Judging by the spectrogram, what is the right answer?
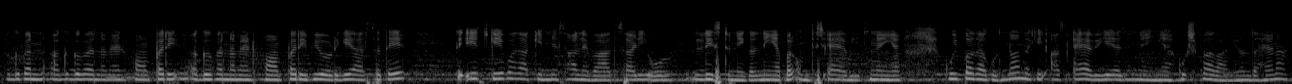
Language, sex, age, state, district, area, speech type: Dogri, female, 18-30, Jammu and Kashmir, Kathua, rural, spontaneous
